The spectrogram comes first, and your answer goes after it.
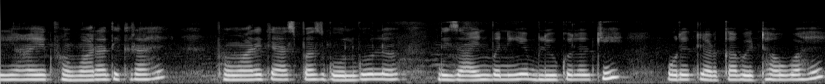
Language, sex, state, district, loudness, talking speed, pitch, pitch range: Hindi, female, Uttar Pradesh, Jyotiba Phule Nagar, -11 LUFS, 175 wpm, 225 Hz, 215-235 Hz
